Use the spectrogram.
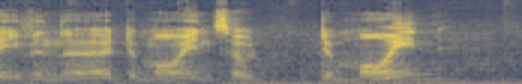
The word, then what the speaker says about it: Des Moines: the Des Moines so des moines Des Moines yeah the because the s in the des is silent and the S at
